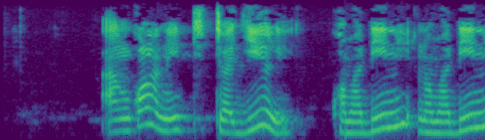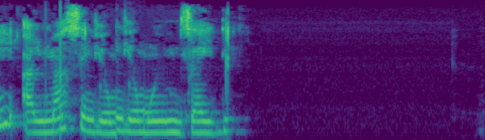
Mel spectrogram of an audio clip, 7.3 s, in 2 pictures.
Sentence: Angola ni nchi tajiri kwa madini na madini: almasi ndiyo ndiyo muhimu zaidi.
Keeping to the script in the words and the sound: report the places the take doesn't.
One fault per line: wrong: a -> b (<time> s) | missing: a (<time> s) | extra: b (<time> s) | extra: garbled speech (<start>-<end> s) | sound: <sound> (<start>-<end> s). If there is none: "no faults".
no faults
